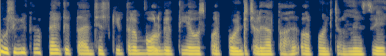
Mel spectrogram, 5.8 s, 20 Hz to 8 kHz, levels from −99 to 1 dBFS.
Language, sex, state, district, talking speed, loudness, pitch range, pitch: Hindi, male, Uttar Pradesh, Muzaffarnagar, 215 wpm, -16 LUFS, 155-175 Hz, 165 Hz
